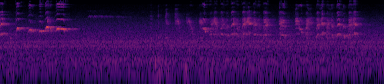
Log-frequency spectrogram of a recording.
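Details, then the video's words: Cockatiel kept as a pet, singing from a hiding spot: a few sharp whistled chirps at the start, followed by softer, rapid twittering notes over constant room hiss. "Funny Cockatiel | Look Who is Hiding and Singing"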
